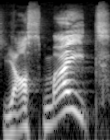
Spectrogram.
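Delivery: strong, heavy emphasis on Yas Might. Reading a result where the name ends in an exclamation point, emphatic on yas might. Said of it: "You got to say that with emphasis".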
